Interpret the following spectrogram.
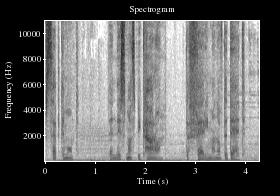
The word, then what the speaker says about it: Charon: Oh, Karen, that's how you pronounce it. We have a Karen. That sounds like K. Oh, no. That sounds like a Karen.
